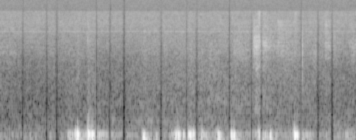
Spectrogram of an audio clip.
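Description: A series of soft, irregular low thumps, about a dozen in three seconds, starting about a second in.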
